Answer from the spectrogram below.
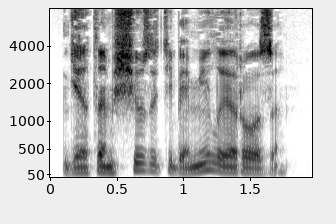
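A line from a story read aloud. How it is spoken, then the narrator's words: Quiet. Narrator (Russian): сказал он тихо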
